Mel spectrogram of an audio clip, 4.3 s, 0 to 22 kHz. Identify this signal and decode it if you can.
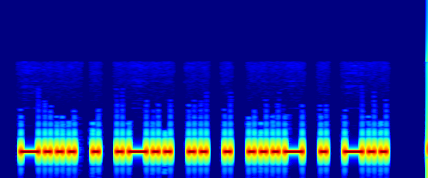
Morse code, heard as a keyed tone, about 20 wpm, 600 Hz. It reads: BELIEVED
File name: the old man and the sea part 2 20wpm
